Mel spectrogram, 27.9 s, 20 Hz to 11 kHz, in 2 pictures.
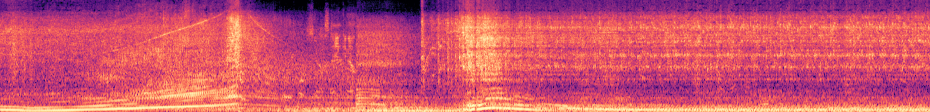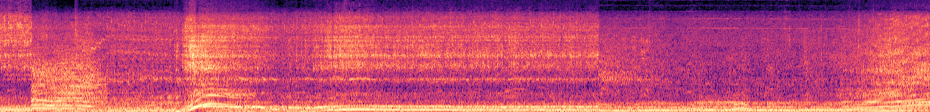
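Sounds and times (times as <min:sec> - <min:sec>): car engine running: 0:00.0 - 0:27.0
engine revving: 0:00.0 - 0:27.9.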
